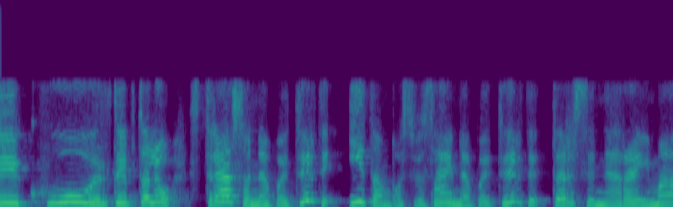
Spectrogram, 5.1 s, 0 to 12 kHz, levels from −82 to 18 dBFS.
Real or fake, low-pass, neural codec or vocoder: real; 7.2 kHz; none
